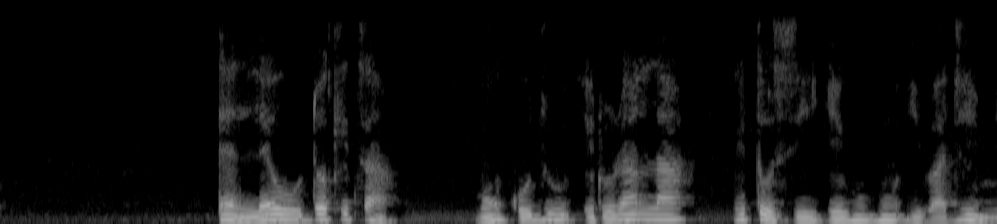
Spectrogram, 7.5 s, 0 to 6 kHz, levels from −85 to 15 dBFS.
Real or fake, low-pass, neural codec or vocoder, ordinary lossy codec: real; 5.4 kHz; none; none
